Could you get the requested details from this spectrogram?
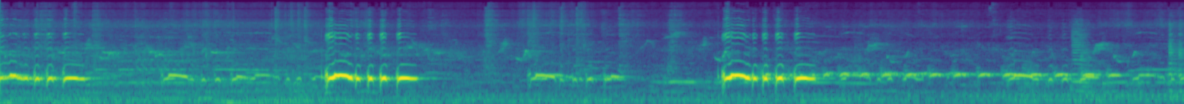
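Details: Zebra dove of local Indonesian stock singing strongly, a lure to prompt captive birds into song: loud bursts of quick, stuttering coos about every three seconds, with softer rolling coo phrases between them.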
